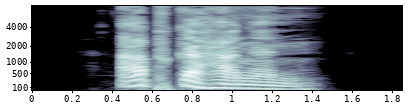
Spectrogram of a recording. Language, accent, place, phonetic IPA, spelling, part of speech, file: German, Germany, Berlin, [ˈapɡəˌhaŋən], abgehangen, verb, De-abgehangen.ogg
- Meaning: past participle of abhängen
